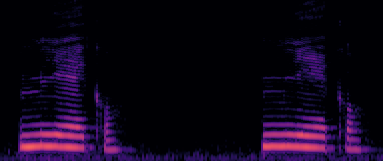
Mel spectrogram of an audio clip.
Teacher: the trick here is to skip I and pronounce Croatian E just a slightly longer.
